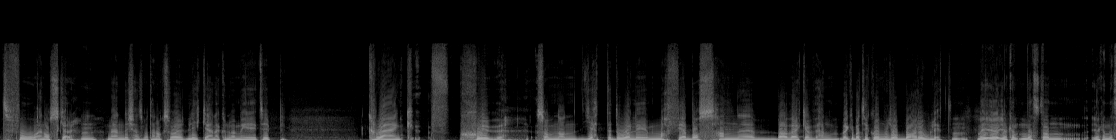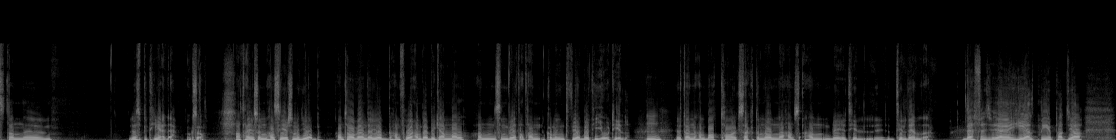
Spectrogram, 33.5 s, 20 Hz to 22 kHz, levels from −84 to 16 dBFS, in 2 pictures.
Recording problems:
distortion; heavy; 6 dB below the speech

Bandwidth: 15 kHz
